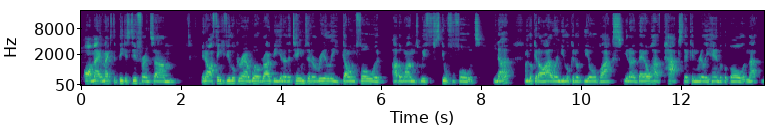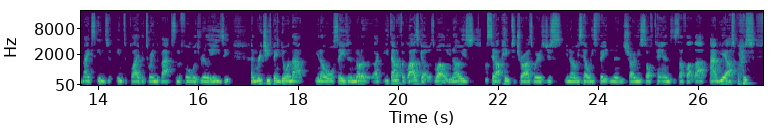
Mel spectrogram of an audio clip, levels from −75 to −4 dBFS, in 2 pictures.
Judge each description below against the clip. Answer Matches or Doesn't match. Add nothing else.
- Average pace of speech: Doesn't match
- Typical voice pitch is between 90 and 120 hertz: Matches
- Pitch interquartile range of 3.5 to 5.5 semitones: Doesn't match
